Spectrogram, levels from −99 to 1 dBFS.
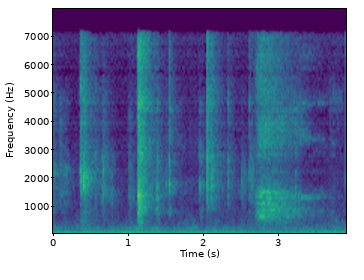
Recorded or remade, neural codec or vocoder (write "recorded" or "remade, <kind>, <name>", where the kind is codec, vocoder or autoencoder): remade, codec, DAC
